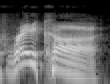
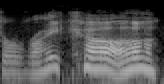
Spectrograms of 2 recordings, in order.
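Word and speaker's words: Reki: we have Raa or raika or raiki they can never pronounce her name consistently it's reica there's no I at the end either where the [ __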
